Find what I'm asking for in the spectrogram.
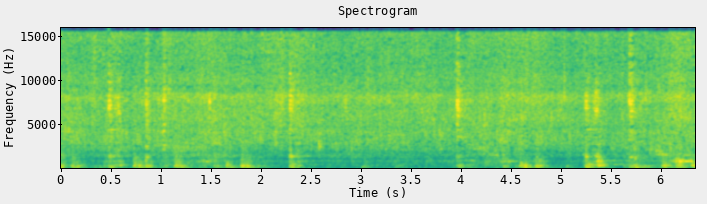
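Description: Chopped onion sizzling in hot oil as it is stirred in a pan for a fish curry with potato and pointed gourd, a steady close fry broken by frequent scraping stir strokes, no voices.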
